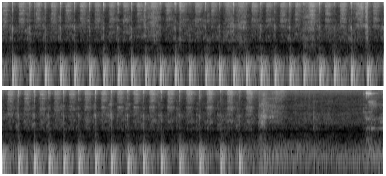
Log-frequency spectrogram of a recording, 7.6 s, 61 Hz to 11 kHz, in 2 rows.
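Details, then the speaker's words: 2009 Skyteam Bad Boy (PBR), 50cc four-stroke single (Honda CT/ST50-type Chinese engine), just started on the first kick, in neutral. Small single thumps slowly, about 200 beats a minute, slightly uneven, then fades; idle too low. "However, she just idling too low, too slowly. So, that's something else."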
